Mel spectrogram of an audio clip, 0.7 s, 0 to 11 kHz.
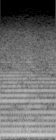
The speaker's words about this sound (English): This is the sound of a twin-engine King Air taking off, like the one piloted by two Washington State troopers on the afternoon of Wednesday, June 8th.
